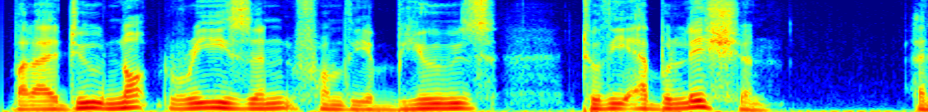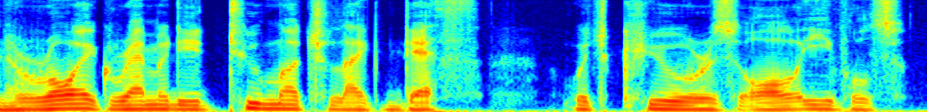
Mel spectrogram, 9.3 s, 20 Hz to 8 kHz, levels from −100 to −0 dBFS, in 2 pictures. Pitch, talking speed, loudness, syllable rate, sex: 110 Hz, 135 wpm, -17 LUFS, 4.3 syllables/s, male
